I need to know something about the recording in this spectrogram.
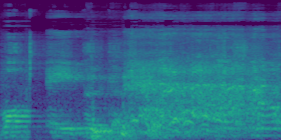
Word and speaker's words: Whataburger: It's like I didn't know it was called What a Burger. Americans say Whataburger. It's like a water burger.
